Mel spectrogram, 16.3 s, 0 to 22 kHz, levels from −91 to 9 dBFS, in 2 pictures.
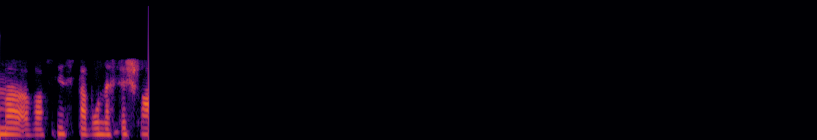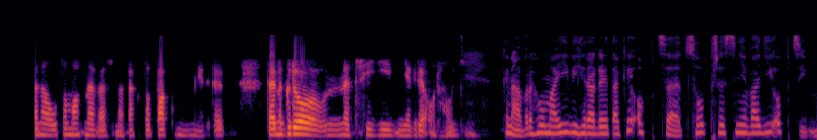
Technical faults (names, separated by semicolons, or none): noise suppressor applied to music or sounds; audio dropout to silence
